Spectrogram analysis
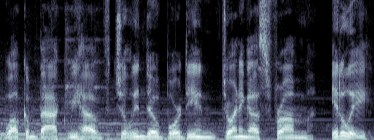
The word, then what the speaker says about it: Gelindo: Jelindo, so it's quite quite easy, let's say. Awesome. Well, Jelindo, uh, the first question of this podcast is always a tough one.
